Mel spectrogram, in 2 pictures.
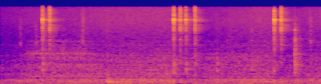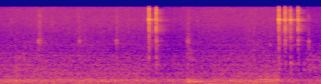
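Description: Sparse clicks of a computer mouse and keyboard, several coming in quick pairs like double-clicks, over a low steady hum.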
